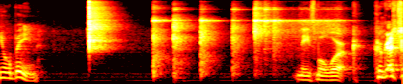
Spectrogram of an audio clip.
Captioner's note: click, clattering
